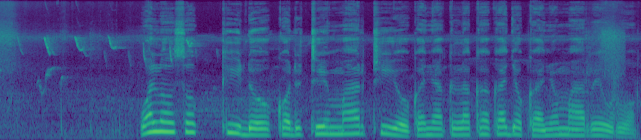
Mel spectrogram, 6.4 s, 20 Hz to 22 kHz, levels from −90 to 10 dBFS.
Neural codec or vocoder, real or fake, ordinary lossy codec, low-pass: none; real; none; none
